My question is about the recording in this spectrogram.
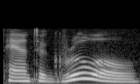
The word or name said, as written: Pantagruel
